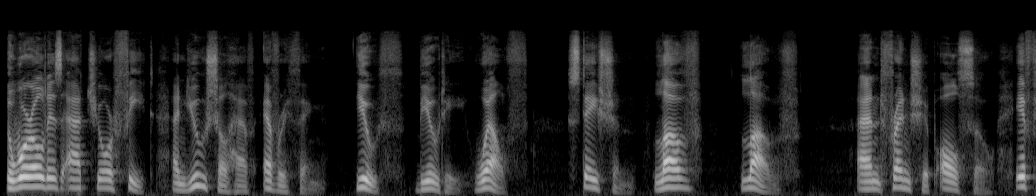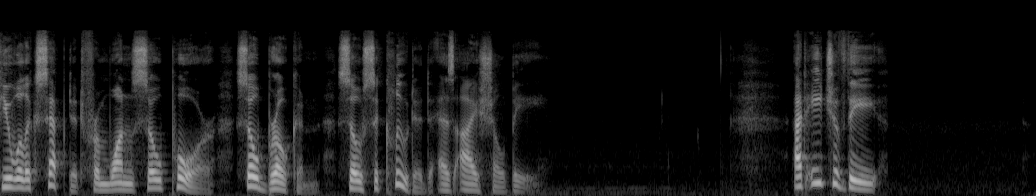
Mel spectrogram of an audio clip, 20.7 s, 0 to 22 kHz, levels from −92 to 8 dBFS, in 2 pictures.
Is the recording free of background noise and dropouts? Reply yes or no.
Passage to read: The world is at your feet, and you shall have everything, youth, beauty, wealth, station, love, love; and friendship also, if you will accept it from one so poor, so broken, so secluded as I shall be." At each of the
yes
